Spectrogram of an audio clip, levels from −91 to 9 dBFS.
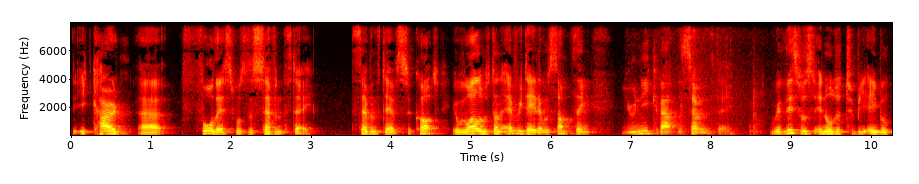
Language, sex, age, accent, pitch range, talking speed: English, male, 30-49, British, 115-145 Hz, 215 wpm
